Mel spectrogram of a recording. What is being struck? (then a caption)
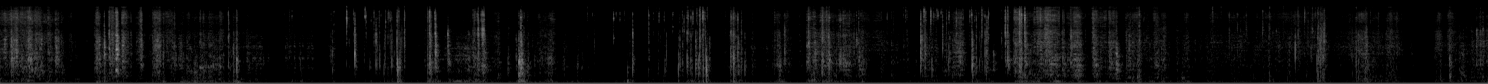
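Aluminium foil sheet. A large, wrinkled sheet of crumpled aluminium foil, held up in both hands, is crinkled and handled with the fingertips. The result is a steady, quiet stream of bright, crackly rustling, broken by brief louder crinkle bursts, with no talking.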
